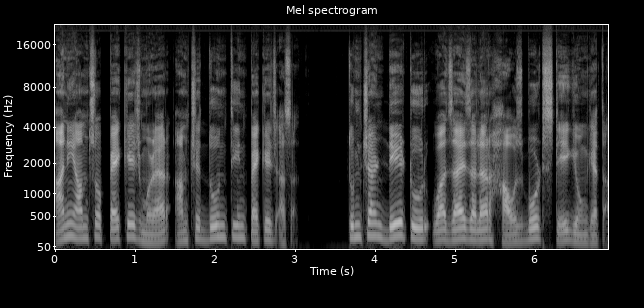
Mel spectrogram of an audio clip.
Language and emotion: Goan Konkani, neutral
